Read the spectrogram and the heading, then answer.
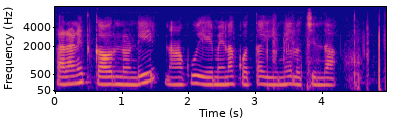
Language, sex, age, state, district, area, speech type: Telugu, female, 30-45, Telangana, Nalgonda, rural, read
